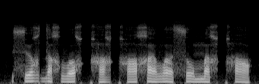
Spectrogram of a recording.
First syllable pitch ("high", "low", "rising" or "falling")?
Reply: rising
